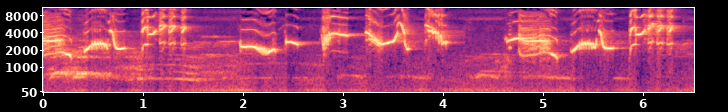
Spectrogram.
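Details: Oriental magpie-robin delivering long, unbroken challenge song to provoke rivals into replying: rich, varied whistles, rising and falling slurs and rapid trilled notes in dense phrases with brief gaps.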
